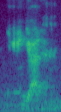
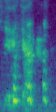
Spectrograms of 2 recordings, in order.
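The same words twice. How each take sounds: First: Dropped low and soft, a deadpan verdict. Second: High, sing-song jab; mock taunt. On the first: Pretend. Repeating the verdict to the actor, low and soft deadpan. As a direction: say it low and final, like closing the case. Teasing an actor about horror roles. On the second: Telling a remake actor he can't do horror, high mock taunt. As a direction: tease him up high like a playground taunt.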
